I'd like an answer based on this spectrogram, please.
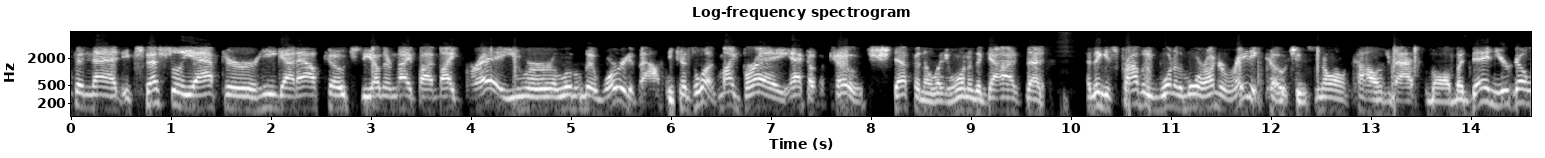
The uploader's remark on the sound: over the phone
